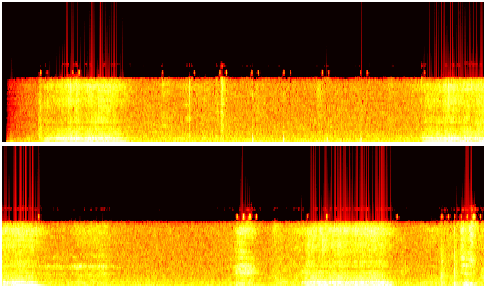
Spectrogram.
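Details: Three loud, rattling snores on breaths in, about every three seconds, with quieter breathing between: typical snoring.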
